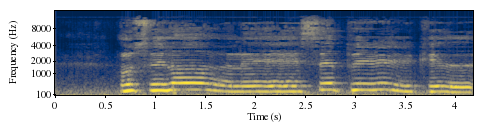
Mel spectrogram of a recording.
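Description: A man singing slow, long held notes that glide gently up and down, in phrases broken by short breaths.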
